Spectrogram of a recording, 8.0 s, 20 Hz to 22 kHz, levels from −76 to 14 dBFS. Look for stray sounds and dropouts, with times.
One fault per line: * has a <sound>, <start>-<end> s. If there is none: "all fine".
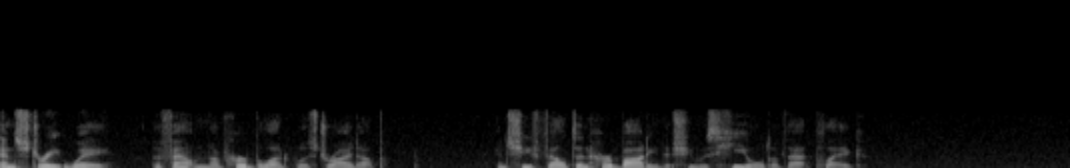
all fine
